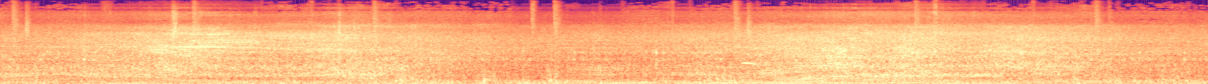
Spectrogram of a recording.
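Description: Riding noise from a motorcycle moving along a road: a steady mix of engine and wind rushing past the microphone, a little louder about two-thirds of the way in.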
